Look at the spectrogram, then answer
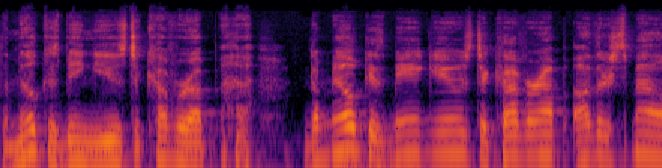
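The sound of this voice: Doing a put-on character voice, a man talks very fast in a nasal, fairly high-pitched tone.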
